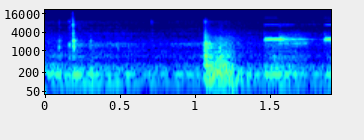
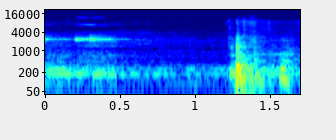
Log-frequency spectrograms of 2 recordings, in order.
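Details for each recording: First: 2013 BMW X5 (E70): with nobody touching anything, door lock actuators fire in short buzzing bursts at intervals in a quiet cabin, so the locks cycle on their own; taking the battery out of the key stops it. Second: 2013 BMW X5 E70 with a newly generated key, standing next to the door: two crisp clunks as the doors lock and unlock on command; central locking working normally.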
